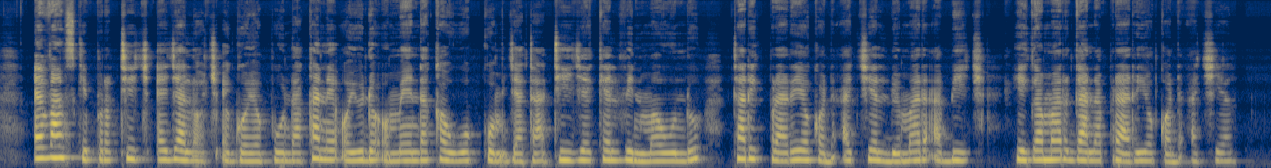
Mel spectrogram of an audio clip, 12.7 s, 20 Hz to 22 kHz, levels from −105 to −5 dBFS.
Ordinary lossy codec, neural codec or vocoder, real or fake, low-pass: none; none; real; none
